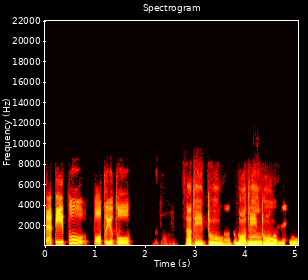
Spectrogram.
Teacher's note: তা হচ্ছে পাতলা, আর ত হচ্ছে মোটা। মোটা একই জায়গায় উচ্চারণ, মাখরাজ একটাই।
